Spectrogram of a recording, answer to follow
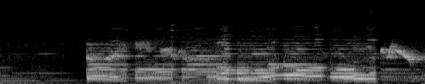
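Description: Recorded harp music with birdsong behind it, played back through an audio editor. A soft, fading passage of plucked harp notes cuts off suddenly about a second in and jumps to a much louder passage, with birds calling over the harp.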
